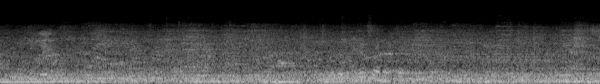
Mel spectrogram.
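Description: Steady din of a busy buffet dining hall: many people chattering at once over a low, steady rumbling hum.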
